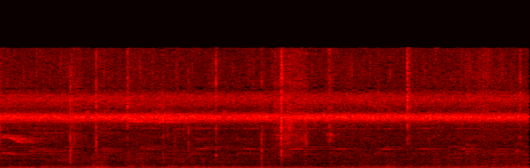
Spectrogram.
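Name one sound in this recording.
A plastic spoon taps against a metal bowl.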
